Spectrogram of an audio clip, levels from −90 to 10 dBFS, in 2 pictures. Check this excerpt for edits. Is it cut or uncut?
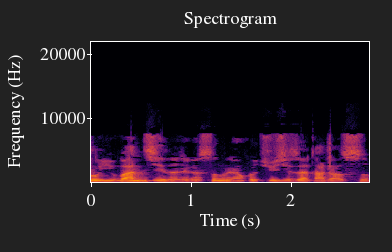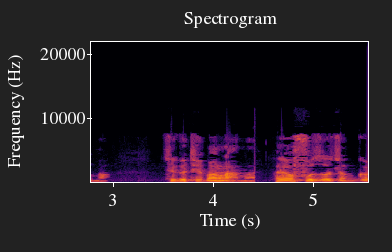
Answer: uncut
